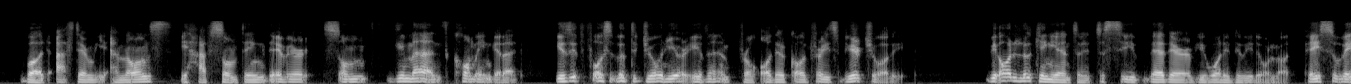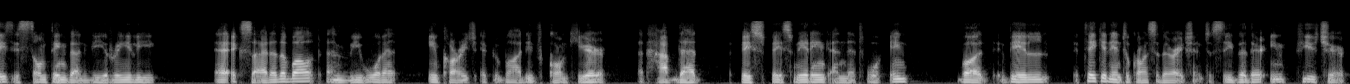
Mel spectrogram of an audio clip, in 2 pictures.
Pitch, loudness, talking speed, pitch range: 110 Hz, -19 LUFS, 175 wpm, 100-125 Hz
